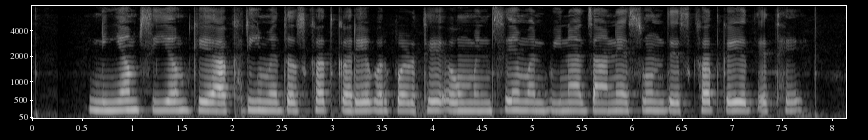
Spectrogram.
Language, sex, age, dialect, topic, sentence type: Chhattisgarhi, female, 41-45, Northern/Bhandar, banking, statement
